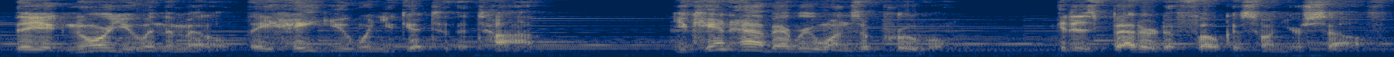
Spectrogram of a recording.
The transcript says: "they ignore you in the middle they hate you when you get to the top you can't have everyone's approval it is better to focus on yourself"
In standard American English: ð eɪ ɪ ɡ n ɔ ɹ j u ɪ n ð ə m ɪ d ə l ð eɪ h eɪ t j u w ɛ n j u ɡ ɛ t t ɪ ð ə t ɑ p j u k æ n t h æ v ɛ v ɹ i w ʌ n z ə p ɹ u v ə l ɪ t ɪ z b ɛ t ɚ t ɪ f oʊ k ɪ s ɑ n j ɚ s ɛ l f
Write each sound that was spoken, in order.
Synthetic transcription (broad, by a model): ð eɪ ɪ ɡ n ɔ ɹ j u ɪ n ð ə m ɪ d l ð eɪ h eɪ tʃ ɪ w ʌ n j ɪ ɡ ɛ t t ɪ ð ə t ɑ p j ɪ k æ n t h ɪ v ɛ v ɹ i w ʌ n z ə p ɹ u v l ɪ t ɪ z b ɛ t ɚ t ɪ f oʊ k ɪ s n j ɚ s ɛ l f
